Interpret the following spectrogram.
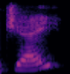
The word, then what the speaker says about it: Jay: So I am Jay, it's just pronounced like the letter J.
